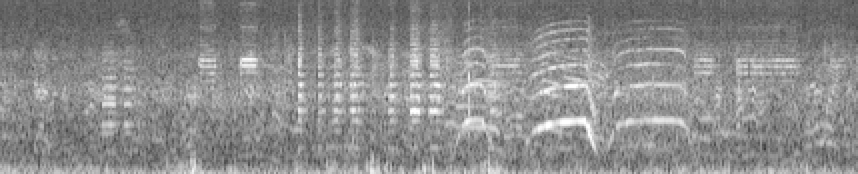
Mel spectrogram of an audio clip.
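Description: Car horns honk several times.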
